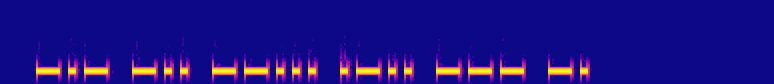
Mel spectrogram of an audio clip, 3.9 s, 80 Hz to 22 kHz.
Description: Morse code, heard as a keyed tone, about 32 wpm, 700 Hz. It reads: KD7LON
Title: USA Call Signs - 4x Character Spacing - 30wpm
